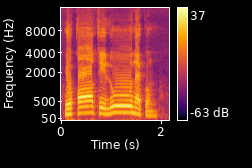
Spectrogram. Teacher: قاف مستعلیہ ہے، پر پڑھا جائے گا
